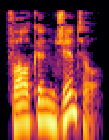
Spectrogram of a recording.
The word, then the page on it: falcon-gentle: British English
